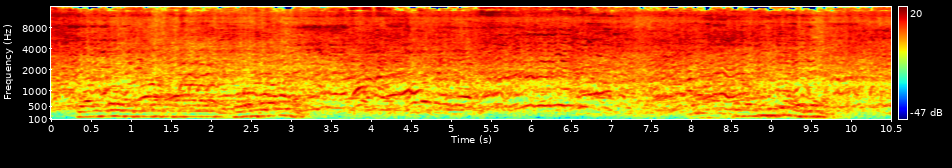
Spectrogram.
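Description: Small model car engines whine and buzz, rising and falling in pitch as the cars race.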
